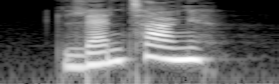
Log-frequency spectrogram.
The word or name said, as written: LANDTANGEN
